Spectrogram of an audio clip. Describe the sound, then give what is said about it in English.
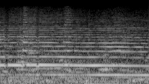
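A loud, sustained car horn blares steadily, layered with other honking horns from cars in a slow election rally procession, a continuous wall of tooting traffic noise, unbroken for the whole moment. “At first, I didn't know what the hell was happening, but it turns out it was an election rally. And I was just really blown away that this continued, this procession, for like 15 minutes.”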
